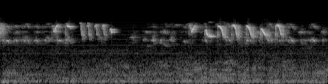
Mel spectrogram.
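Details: Sogon sung as a lure for a lazy bird: two quick bursts of high, tightly packed chattering twitters separated by a short softer gap.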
